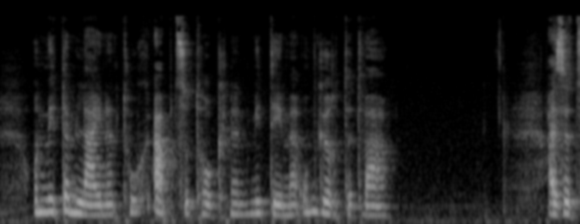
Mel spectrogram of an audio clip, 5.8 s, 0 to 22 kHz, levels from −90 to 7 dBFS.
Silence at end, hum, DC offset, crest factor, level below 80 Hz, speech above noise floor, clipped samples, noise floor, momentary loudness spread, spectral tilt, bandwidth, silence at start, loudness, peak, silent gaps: 0 s; none; under 0.1%; 20 dB; -64 dBFS; 33 dB; under 0.1%; -66 dBFS; 12 LU; -3.5 dB/octave; 16.5 kHz; 0 s; -33 LUFS; -14 dBFS; none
